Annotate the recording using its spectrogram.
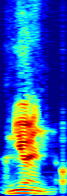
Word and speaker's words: Nguyen: creo que se pronuncia Nguyen, si, ah, si no estoy mal. Creo que se pronuncia. – Nguyen, ok. Dave Nguyen, para pronunciarlo bien.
